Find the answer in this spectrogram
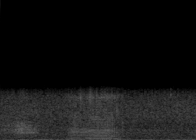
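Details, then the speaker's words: A sleeping female cat gives a low, rumbling, steady snore with a faint purr-like quality; the owner suspects sleep apnea and worries it is unhealthy. "Use a snore. You got like sleep apnea or something, babe. I'm telling you, you're going crazy over there."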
